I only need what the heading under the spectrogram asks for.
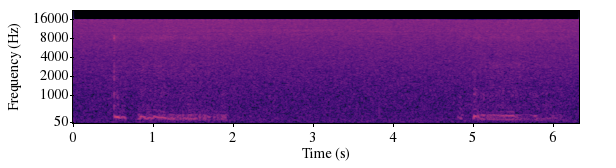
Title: Spunkins the Cat Snoring, Dearborn, MI, March 23, 2015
